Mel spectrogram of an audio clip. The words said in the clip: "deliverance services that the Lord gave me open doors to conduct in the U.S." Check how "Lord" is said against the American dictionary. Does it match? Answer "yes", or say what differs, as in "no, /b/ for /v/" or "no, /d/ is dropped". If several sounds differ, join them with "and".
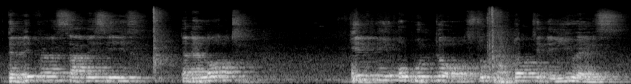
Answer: no, /n/ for /l/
